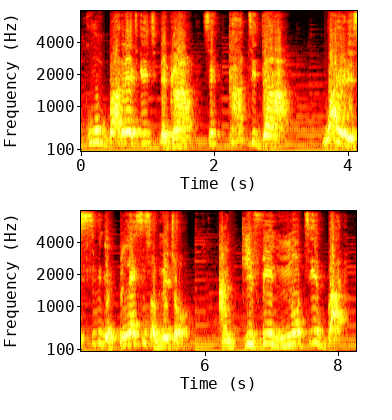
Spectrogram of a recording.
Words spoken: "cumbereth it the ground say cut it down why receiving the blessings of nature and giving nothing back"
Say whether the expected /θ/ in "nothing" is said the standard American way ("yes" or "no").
no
